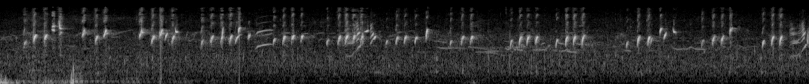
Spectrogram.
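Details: Female goldfinch singing: a rapid, bright twitter of clustered high chirps, repeated in quick bursts with short gaps, a few soft low thumps at the start.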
